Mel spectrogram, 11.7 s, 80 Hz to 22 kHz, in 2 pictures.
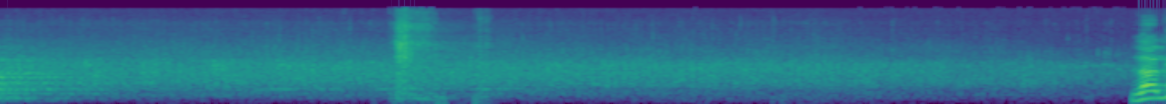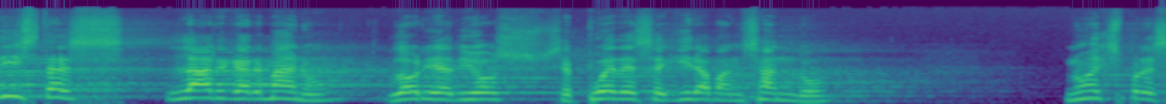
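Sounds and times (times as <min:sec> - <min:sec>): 
audience applauding: 0:00.0 - 0:06.2
speech: 0:05.7 - 0:10.1, 0:11.2 - 0:11.6.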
